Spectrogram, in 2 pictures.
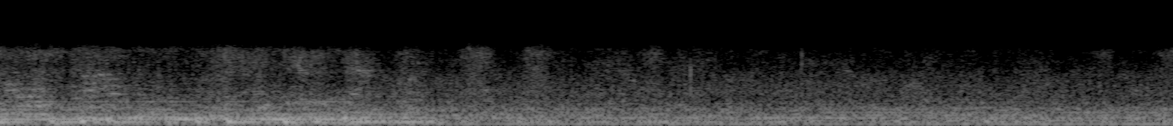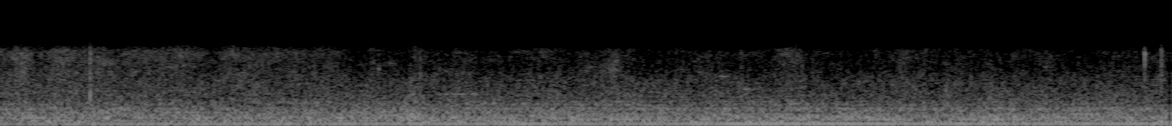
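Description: A kitten purrs steadily up close.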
